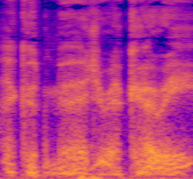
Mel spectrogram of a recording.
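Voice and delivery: very high, squeezed, creaky, rasping voice. Retelling a line from the book after a build-up: Death voice. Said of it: "in his, whichever voice you've got in your head, in my case, he turns to him and goes".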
